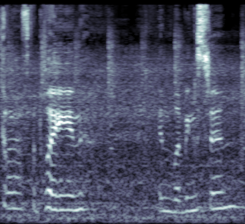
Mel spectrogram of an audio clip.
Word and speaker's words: Livingstone: Just got off the plane in Livingston. That's how they say it. I would say Livingstone.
